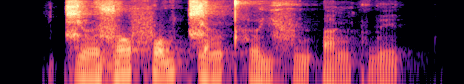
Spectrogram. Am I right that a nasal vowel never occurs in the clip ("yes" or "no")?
yes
